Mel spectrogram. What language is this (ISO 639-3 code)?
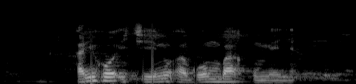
kin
